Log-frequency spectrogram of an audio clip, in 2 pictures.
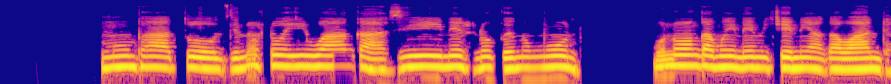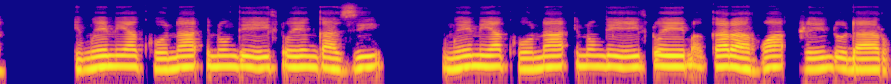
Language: Ndau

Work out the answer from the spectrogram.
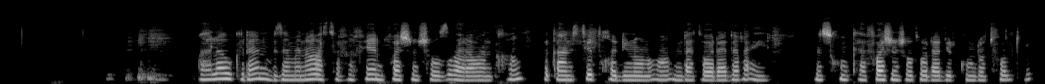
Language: Tigrinya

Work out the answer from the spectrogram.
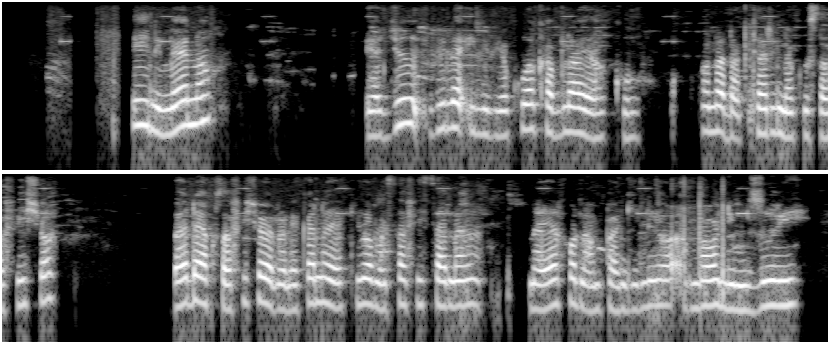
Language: Swahili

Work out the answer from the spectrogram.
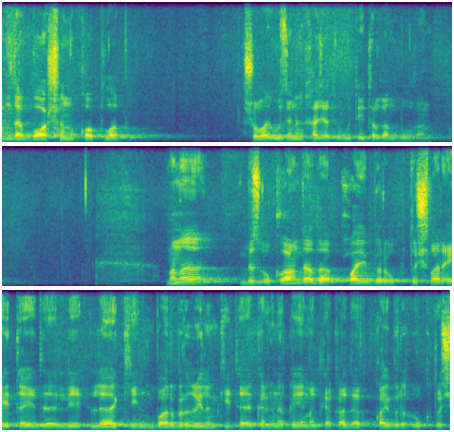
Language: Turkish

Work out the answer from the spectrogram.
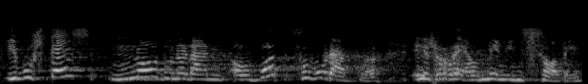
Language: Catalan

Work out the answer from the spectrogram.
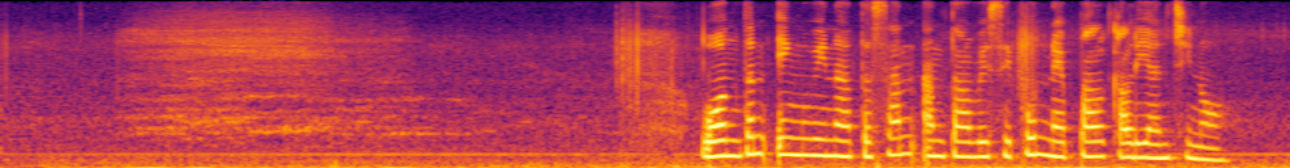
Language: Javanese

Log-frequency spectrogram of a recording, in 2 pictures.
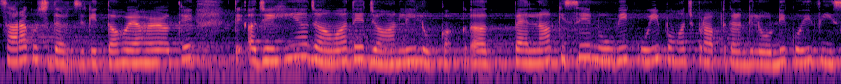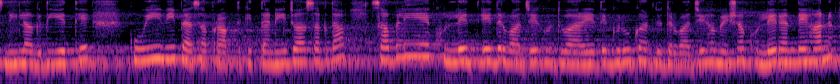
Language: Punjabi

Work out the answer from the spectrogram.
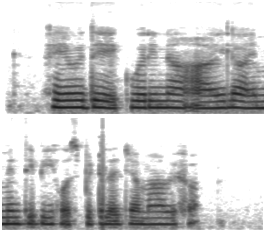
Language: Divehi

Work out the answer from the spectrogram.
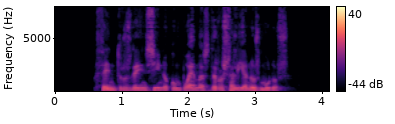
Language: Galician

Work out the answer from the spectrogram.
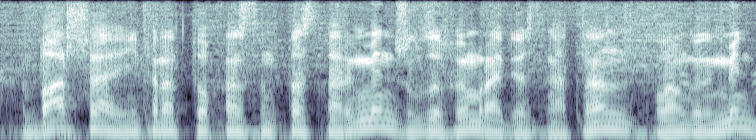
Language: Kazakh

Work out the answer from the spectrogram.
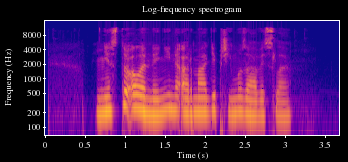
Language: Czech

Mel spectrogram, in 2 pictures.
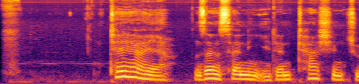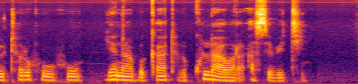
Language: Hausa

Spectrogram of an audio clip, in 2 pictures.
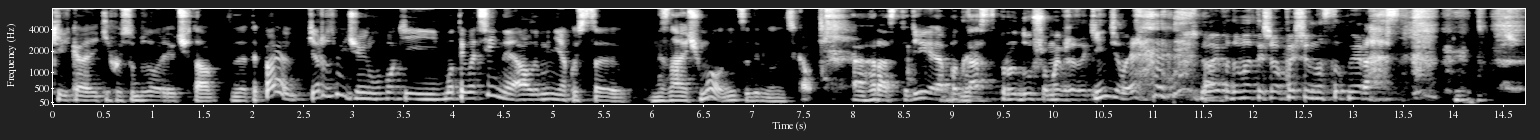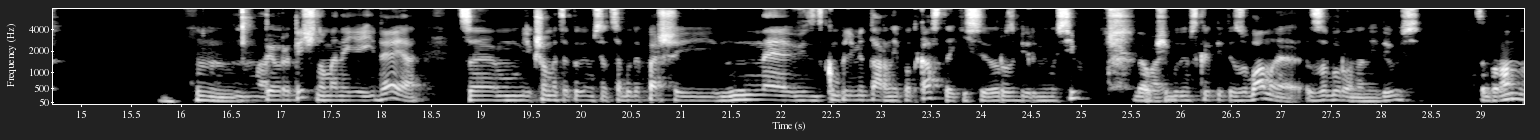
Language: Ukrainian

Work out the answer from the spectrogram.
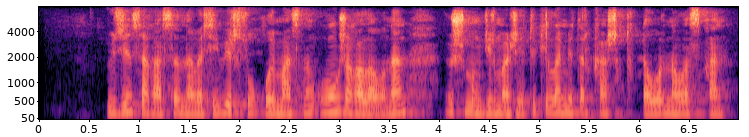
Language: Kazakh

